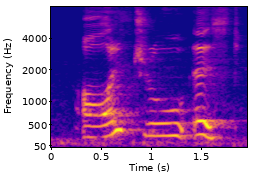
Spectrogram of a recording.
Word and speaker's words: altruist: Note the accent mark given on the first two letters. Altruist.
